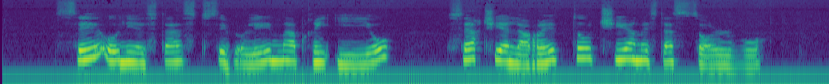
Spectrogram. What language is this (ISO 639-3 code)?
epo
